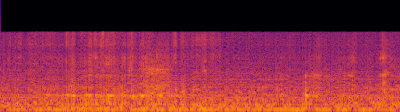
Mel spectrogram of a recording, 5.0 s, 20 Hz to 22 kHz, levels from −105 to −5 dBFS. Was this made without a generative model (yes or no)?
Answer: no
